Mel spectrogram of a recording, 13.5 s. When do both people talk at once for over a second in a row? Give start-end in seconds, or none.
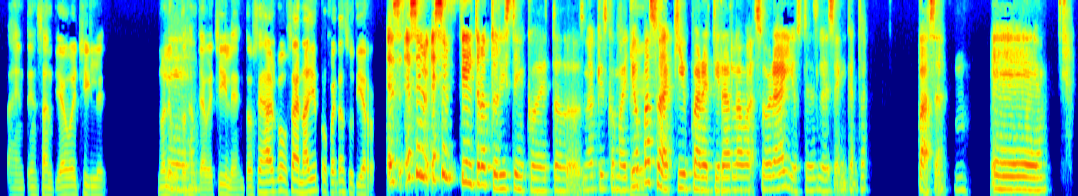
none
